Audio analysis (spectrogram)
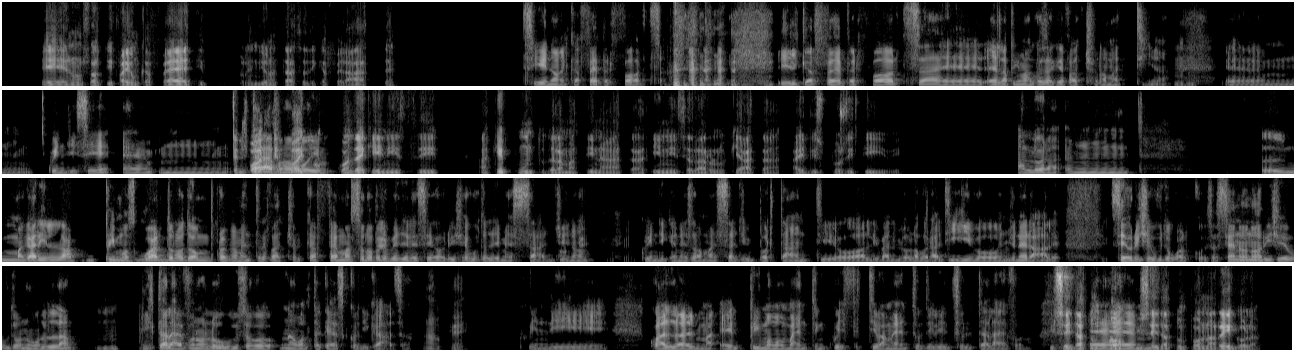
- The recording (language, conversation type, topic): Italian, podcast, Quali abitudini aiutano a restare concentrati quando si usano molti dispositivi?
- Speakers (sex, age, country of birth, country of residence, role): male, 30-34, Italy, Italy, guest; male, 55-59, Italy, Italy, host
- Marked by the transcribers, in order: chuckle; "proprio" said as "propio"; other background noise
